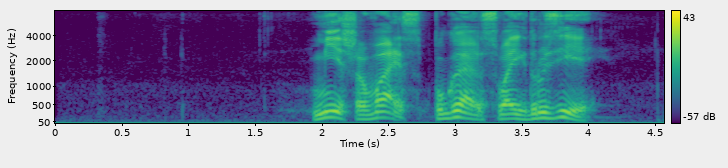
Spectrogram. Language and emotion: Russian, positive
